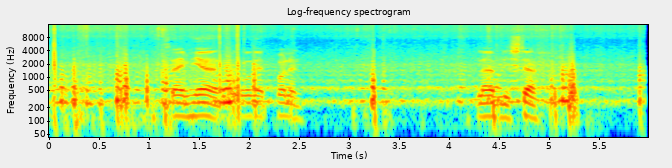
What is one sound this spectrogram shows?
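Bees buzz in a steady hum.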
